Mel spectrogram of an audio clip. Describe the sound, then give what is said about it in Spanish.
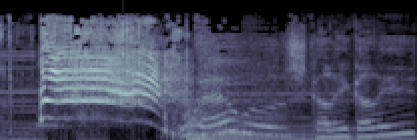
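A sudden, loud, high-pitched scream, a jump-scare effect added to a homemade scary video, bursts in and holds for about a second, then drops into lower, wavering vocal moans that trail off near the end. “Otro susto así, espantapendejos, de susto así, de grito de repente aquí.”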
